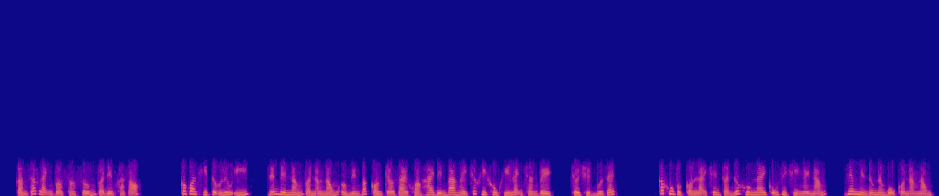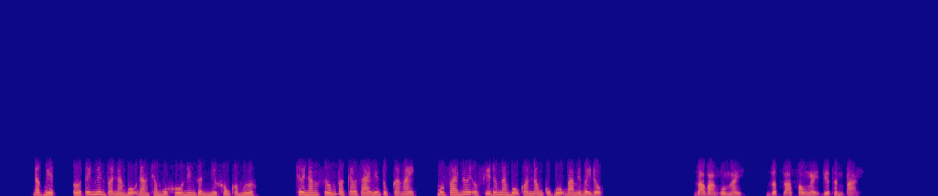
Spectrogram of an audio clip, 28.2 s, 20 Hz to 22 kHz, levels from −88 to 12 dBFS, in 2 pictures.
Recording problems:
phone-call audio

